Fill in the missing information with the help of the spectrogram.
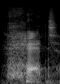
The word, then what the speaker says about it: chet: And it's like the Greek he, and it is chet. Eighth letter is chet. All right, the ninth letter rhymes with chet, and it looks like that, and it is tet, tet.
